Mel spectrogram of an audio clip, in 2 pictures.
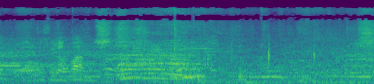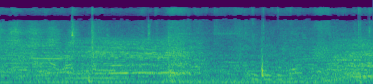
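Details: Giant cow, agitated and rampaging as it comes down off a truck one morning, frightening visitors; low drawn-out moos rise above a steady babble of people talking and shouting nearby.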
